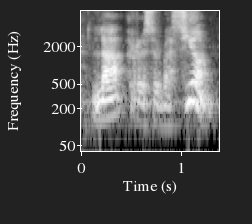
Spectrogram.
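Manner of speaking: reservación with the stress on the last syllable, ción. Shown as a demonstration. Teacher showing the class where reservación takes its stress. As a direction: lean on the accented ción of reservación. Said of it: "that's the syllable that you stress".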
